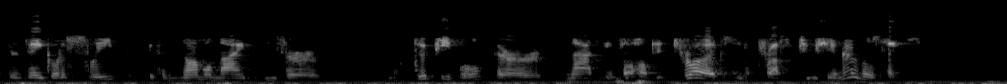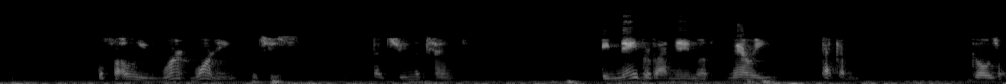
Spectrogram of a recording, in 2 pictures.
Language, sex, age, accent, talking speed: English, male, 50-69, American, 120 wpm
